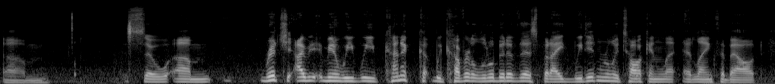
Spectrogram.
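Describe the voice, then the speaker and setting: A man's voice: mid-range voice, animated, normal speed, darkish tone. A man hosting a casual livestream interview, tentative and informal, often rephrasing as he goes. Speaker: interviewer, stream host.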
